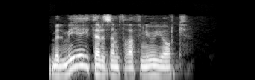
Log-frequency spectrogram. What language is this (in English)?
Kabyle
